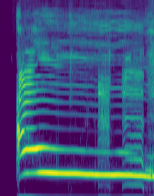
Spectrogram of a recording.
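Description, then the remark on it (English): A person's voice imitates a howl, holding one long, loud, steady-pitched wail for about two and a half seconds before cutting off abruptly, with no talking around it. “Are you going to howl,”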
